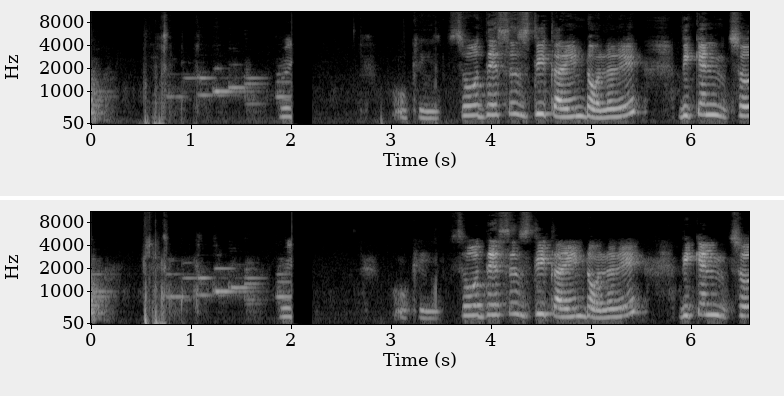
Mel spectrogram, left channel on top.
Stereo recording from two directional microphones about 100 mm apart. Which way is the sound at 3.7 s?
45° left (ahead or behind).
